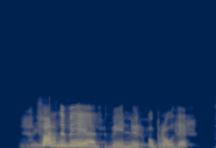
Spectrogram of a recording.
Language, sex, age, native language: Icelandic, female, 10, Icelandic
